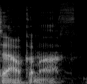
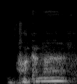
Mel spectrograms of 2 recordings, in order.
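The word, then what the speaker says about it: Alcamoth: uh Al alamoth is that right did I spell that right yeah it's it's alamoth alamoth can I have arth written down here too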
